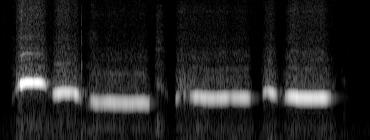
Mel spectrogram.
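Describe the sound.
Someone whistles a short tune alone, a series of clear sustained notes stepping down and back up with brief gaps between phrases, fairly loud.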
